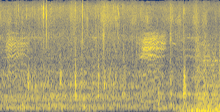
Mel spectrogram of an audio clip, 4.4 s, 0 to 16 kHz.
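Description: Nissan NV3500 van rolling in over a gravelly road and pulling to a stop, with small crunching clicks from the tyres and short, wavering high squeals right at the start and again about three seconds in.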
